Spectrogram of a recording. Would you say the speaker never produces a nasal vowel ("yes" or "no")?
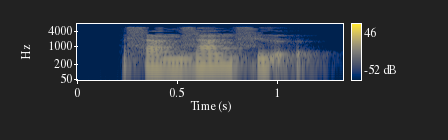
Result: yes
